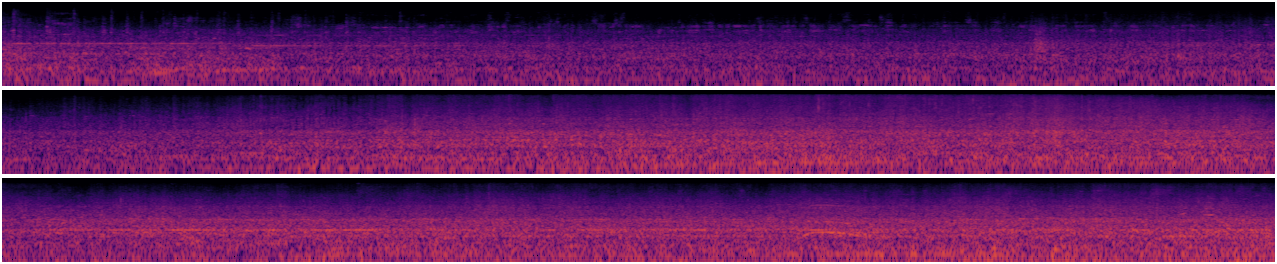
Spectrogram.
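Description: Water splashes and churns behind a moving boat.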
